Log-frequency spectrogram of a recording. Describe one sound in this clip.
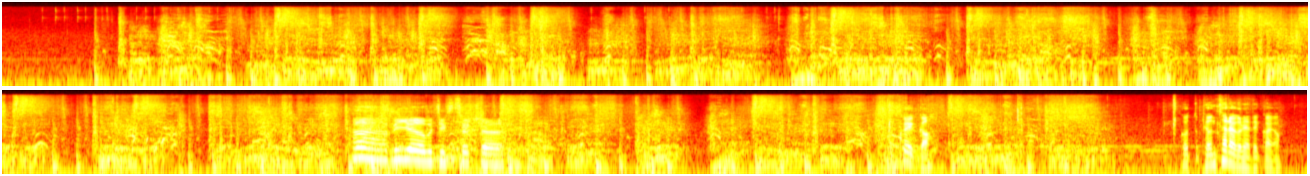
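Game monsters clash in combat with hits and magic blasts.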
